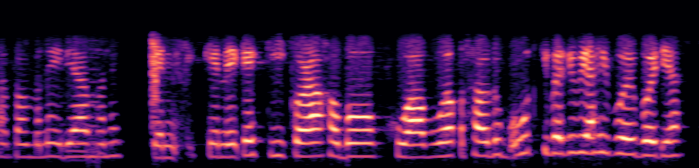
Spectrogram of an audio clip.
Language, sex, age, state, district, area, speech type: Assamese, female, 45-60, Assam, Lakhimpur, rural, conversation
